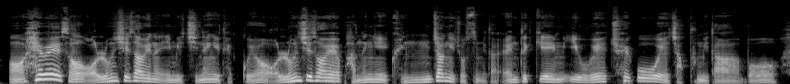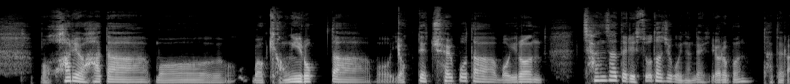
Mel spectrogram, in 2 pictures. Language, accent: Korean, native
